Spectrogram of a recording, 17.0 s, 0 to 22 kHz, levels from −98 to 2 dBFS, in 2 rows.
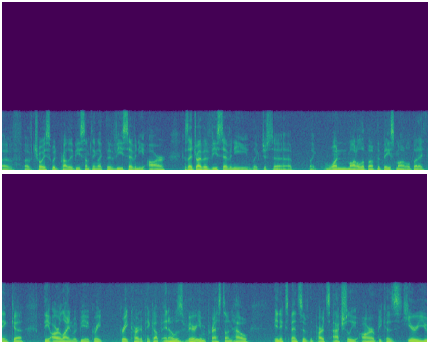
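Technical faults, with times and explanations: No technical faults are heard in this recording.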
